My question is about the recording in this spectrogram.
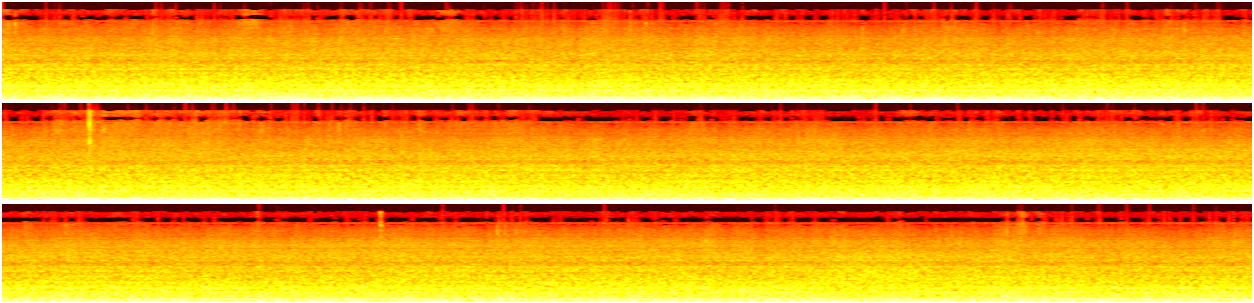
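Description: Steady low road and tyre noise with engine drone, heard inside a car's cabin while it cruises at freeway speed.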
